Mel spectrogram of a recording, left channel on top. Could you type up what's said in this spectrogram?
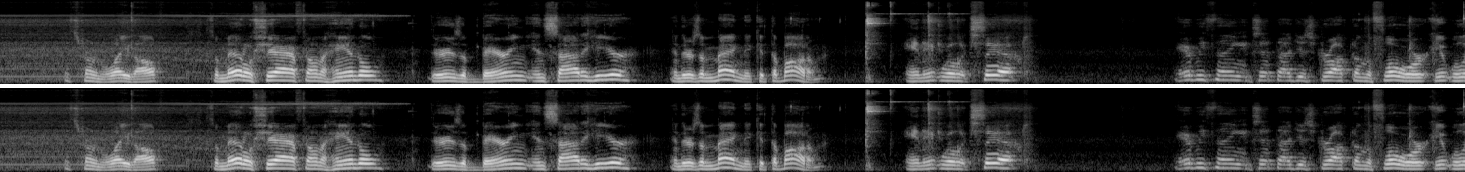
Let's turn the lathe off. It's a metal shaft on a handle. There is a bearing inside of here, and there's a magnet at the bottom, and it will accept everything except I just dropped on the floor. It will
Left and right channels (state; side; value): identical; both; correlation 1.00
